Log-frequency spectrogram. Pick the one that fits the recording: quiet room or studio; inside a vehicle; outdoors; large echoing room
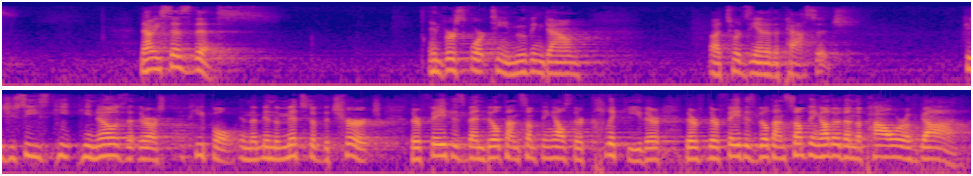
large echoing room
